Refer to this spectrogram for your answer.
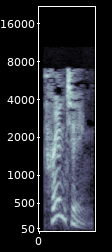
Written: printing

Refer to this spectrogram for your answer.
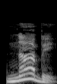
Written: knobby

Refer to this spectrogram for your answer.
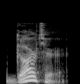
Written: garter

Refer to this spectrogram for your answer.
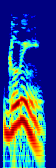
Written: glean

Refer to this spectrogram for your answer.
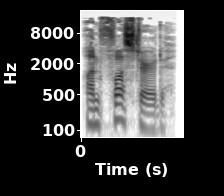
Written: unflustered

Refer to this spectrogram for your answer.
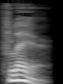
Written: flair

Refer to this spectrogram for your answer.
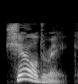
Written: sheldrake

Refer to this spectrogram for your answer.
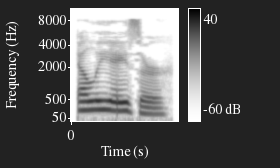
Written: eleazar

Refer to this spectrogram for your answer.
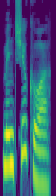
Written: Manchukuo

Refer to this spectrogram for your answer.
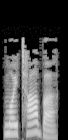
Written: mujtaba

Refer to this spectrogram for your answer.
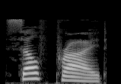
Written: self-pride

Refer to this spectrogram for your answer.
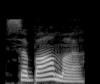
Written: tsubame

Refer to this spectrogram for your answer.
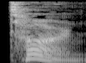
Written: tarn

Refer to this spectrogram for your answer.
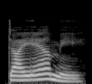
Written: Dyami

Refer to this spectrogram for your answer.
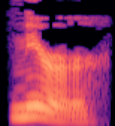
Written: nearer

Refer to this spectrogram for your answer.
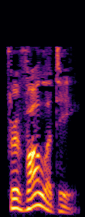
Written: frivolity

